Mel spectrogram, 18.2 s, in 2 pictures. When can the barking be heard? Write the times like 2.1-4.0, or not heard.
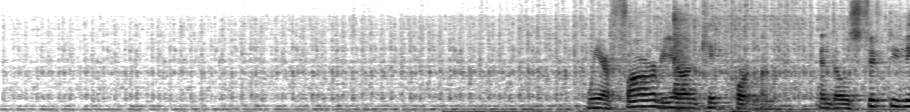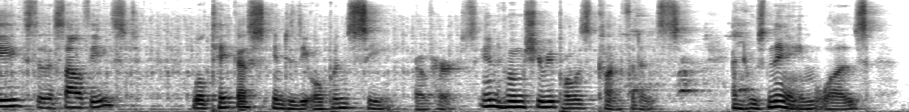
15.1-16.6.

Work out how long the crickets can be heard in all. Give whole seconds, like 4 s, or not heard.
not heard.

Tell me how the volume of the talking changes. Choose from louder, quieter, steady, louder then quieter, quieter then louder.
steady.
